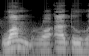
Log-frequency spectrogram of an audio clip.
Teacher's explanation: মিম সাকিনের পর র, গুণনা করা যাবে না। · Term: মিম সাকিনের ইজার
